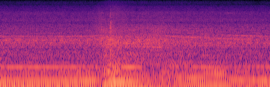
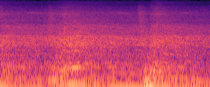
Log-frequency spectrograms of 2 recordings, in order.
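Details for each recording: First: Engine with a poor oil analysis, before compression and leak-down tests: no timing-chain clatter, but after a quick rev it stumbles slightly and wavers as it settles back to idle. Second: Engine cold-started after sitting a long time, no engine warning light: quick throttle blip rises and settles cleanly, no timing chain clatter or tapping, though slight hesitations noted; normal rev.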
